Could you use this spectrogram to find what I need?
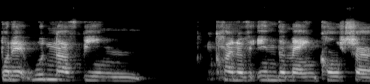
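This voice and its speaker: A woman with a French accent talks at a fairly slow pace with fairly even intonation. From France, Paris. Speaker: food blogger. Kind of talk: interview. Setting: video call.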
